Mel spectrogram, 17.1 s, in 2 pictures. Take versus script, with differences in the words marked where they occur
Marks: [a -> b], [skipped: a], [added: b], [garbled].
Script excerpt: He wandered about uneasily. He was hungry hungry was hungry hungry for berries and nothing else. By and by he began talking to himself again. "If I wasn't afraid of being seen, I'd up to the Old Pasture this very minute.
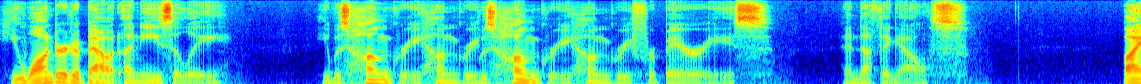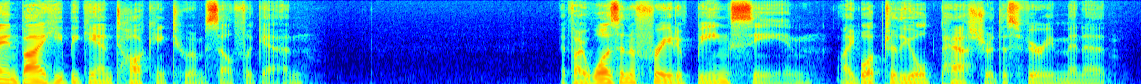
He wandered about uneasily. He was hungry hungry was hungry hungry for berries and nothing else. By and by he began talking to himself again. "If I wasn't afraid of being seen, I'd up to the Old Pasture this very minute.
